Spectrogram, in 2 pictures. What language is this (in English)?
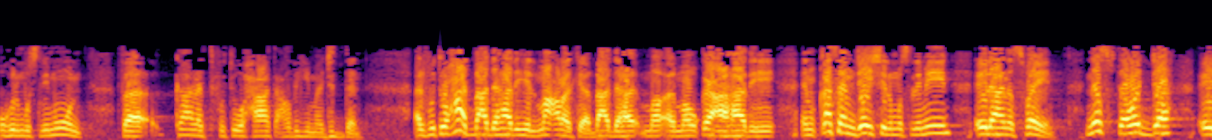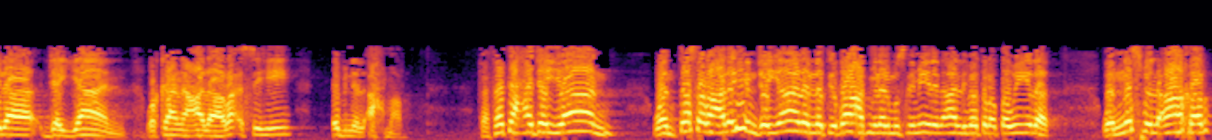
Arabic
